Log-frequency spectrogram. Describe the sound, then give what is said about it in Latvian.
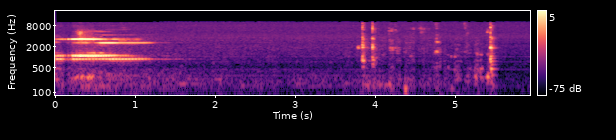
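A single bright parliament voting bell, rung before a vote on a finance minister's proposal, rings clearly for about a second and fades, followed by a quiet pause and then a scattering of soft clicks and taps. “Lūdzu zvanu, balsosim par 26. Finanšu ministra Reira priekšlikumu.”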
